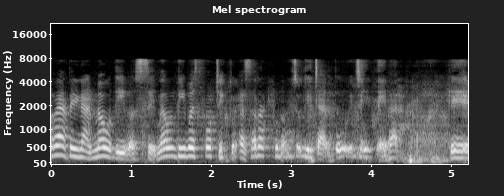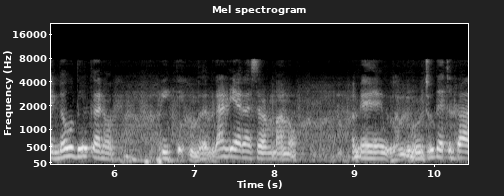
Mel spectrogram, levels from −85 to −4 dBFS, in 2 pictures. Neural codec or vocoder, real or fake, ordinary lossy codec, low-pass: codec, 16 kHz, 1 kbps, FunCodec, trained on LibriTTS, 50 frames a second; fake; none; none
